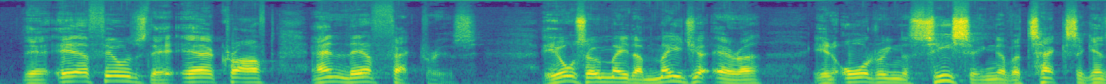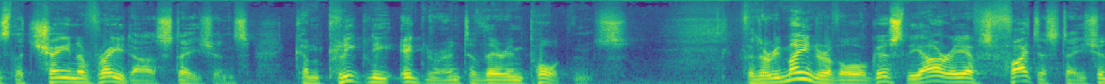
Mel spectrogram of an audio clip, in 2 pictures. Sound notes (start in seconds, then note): none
